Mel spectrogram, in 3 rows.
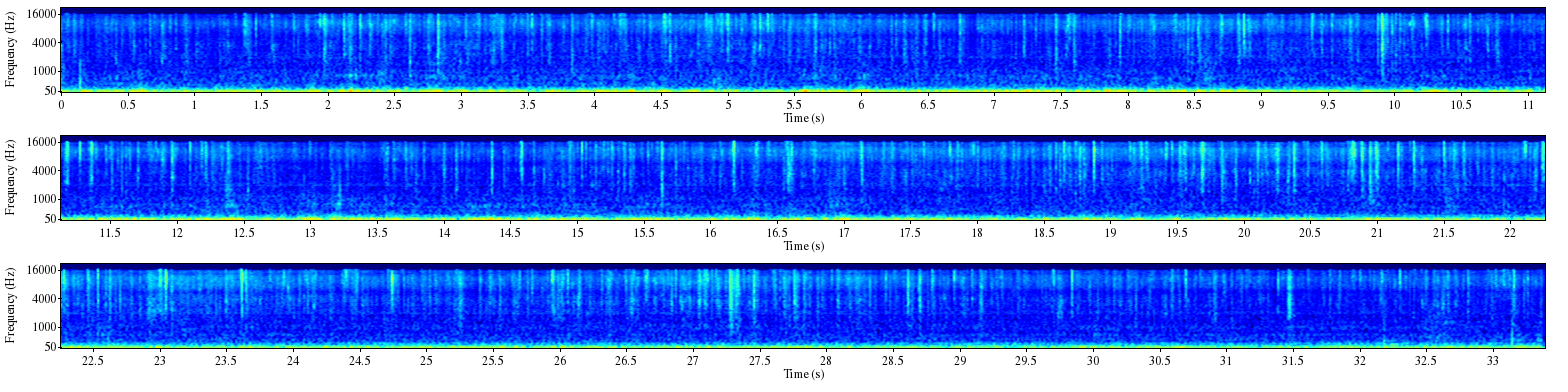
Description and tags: Cardboard burning 1
burning, flame, match, fire, burn, cardboard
